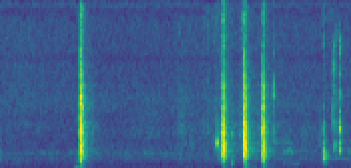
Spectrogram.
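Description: Short sharp handling clicks from a plastic squeezy lemon being handled and put into a bowl: one about half a second in, then three in quick succession near the end.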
